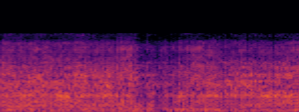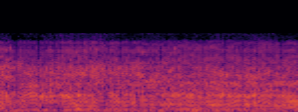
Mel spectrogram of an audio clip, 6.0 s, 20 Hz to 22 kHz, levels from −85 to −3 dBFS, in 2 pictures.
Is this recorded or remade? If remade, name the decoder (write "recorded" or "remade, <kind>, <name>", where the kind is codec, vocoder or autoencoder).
remade, vocoder, HiFi-GAN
